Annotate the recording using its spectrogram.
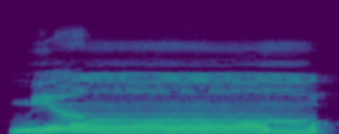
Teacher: Nun sukunnya kedengaran seperti lebih mendekat ke huruf ke bunyi ng minqabali ya karena huruf qf jauh dari makraj Nun jadi karena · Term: ikhfa ab'ad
